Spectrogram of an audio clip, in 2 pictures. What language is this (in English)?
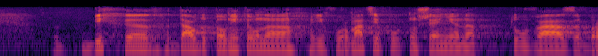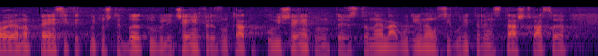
Bulgarian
